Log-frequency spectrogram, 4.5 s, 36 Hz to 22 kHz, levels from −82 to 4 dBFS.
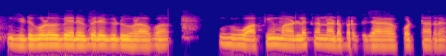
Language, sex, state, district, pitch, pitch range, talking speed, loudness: Kannada, male, Karnataka, Gulbarga, 130 Hz, 120-130 Hz, 135 wpm, -16 LUFS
